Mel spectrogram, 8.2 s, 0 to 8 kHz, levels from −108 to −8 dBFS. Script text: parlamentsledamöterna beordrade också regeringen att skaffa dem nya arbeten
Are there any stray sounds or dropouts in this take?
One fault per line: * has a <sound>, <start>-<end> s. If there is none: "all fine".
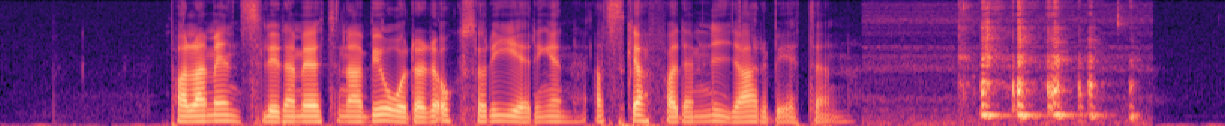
* has a laugh, 6.4-7.6 s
